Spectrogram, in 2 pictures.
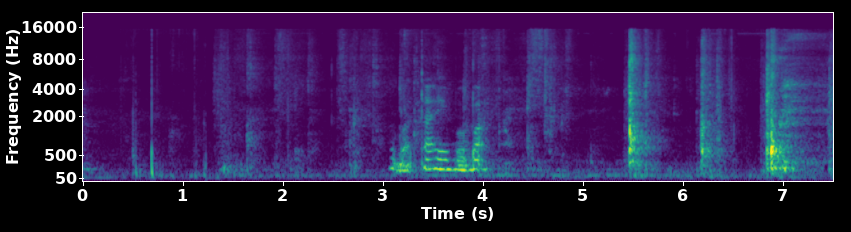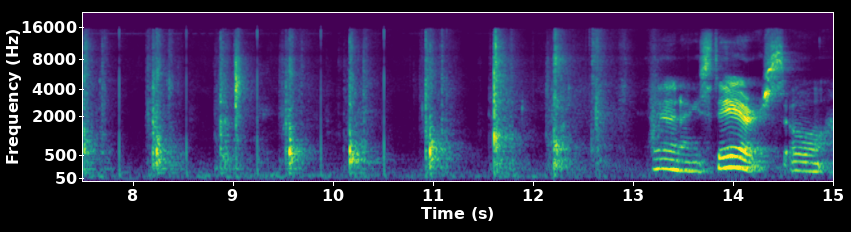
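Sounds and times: footsteps on indoor staircase: 0:00.0 - 0:13.4.

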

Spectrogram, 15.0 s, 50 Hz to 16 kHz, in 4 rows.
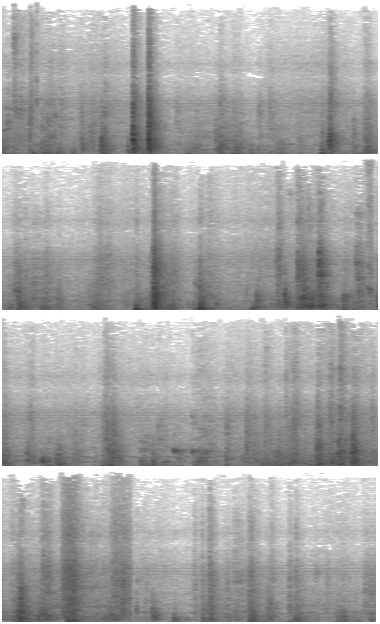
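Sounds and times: footsteps on wooden floor: 0:00.0 - 0:15.0.

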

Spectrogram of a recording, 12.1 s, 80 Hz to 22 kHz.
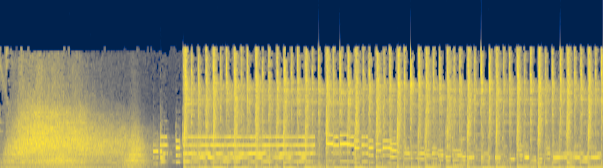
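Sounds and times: low sustained drone: 0:00.0 - 0:04.4.

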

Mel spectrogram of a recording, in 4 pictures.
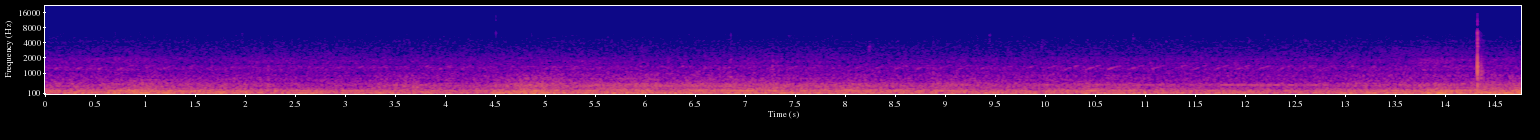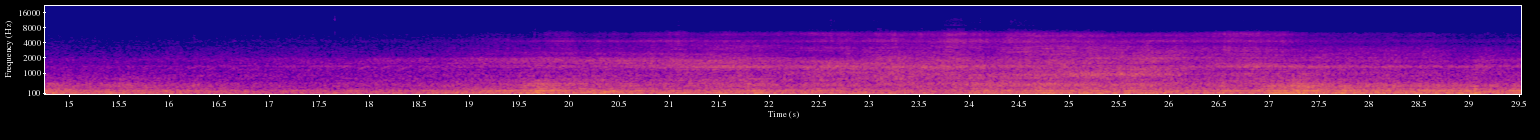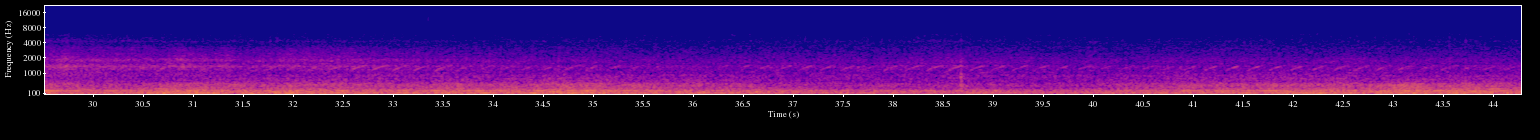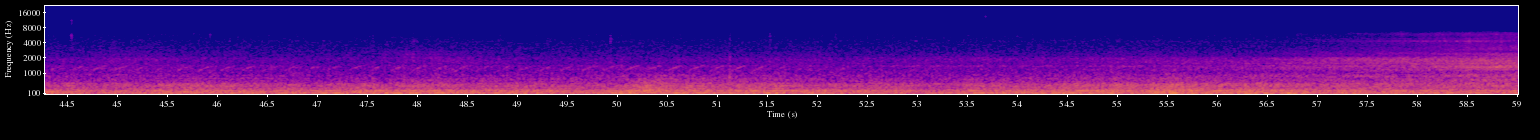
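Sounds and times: rolling thunder rumbling: 0:00.0 - 0:37.1, 0:40.4 - 0:59.0
steady rain: 0:00.0 - 0:59.0.

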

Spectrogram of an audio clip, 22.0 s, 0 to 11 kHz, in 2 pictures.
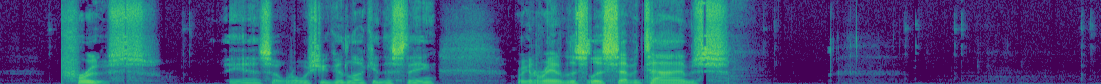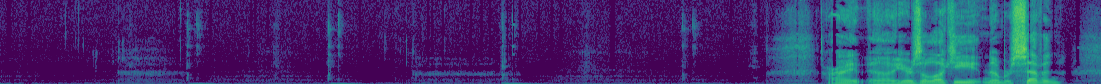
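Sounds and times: computer mouse clicks: 0:08.5 - 0:09.9, 0:10.8 - 0:11.1, 0:12.8 - 0:15.2, 0:16.0 - 0:16.3, 0:17.8 - 0:18.7.

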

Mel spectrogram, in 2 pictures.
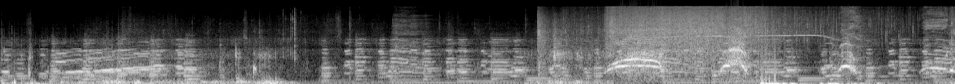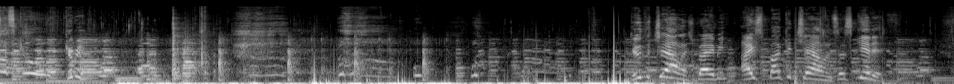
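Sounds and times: background music: 0:00.0 - 0:19.0
splashing water pouring: 0:05.4 - 0:09.3.

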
